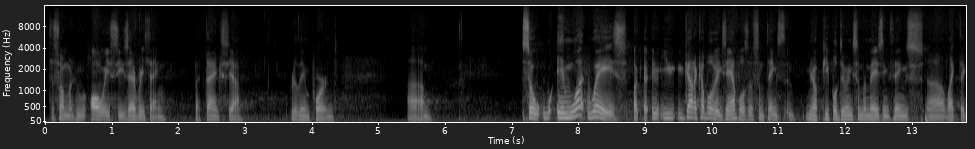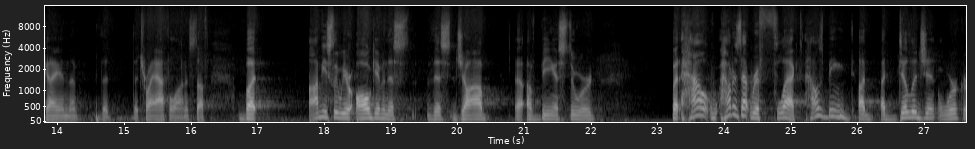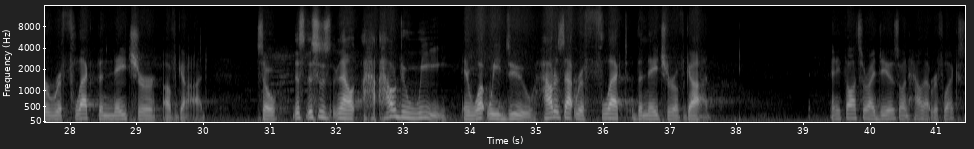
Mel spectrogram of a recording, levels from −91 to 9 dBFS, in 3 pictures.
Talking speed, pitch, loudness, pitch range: 150 wpm, 120 Hz, -40 LUFS, 110-145 Hz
